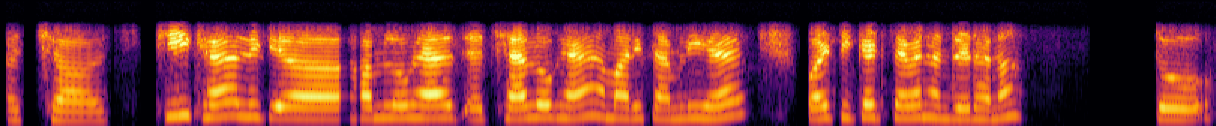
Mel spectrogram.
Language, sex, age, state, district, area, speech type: Hindi, female, 30-45, Uttar Pradesh, Sonbhadra, rural, conversation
